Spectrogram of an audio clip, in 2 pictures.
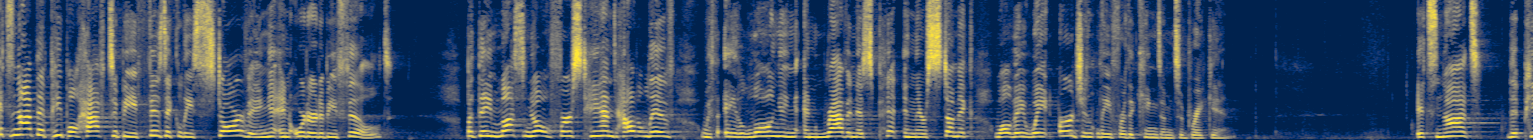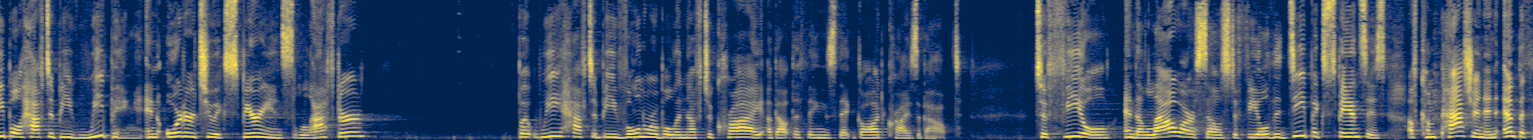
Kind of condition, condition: setting, large echoing room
